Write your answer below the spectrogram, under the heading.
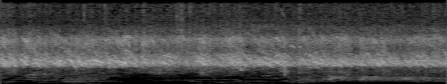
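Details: Roughly ten thousand white chicks cheeping in a thick, continuous high chorus, with a few lower sliding notes heard briefly beneath.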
